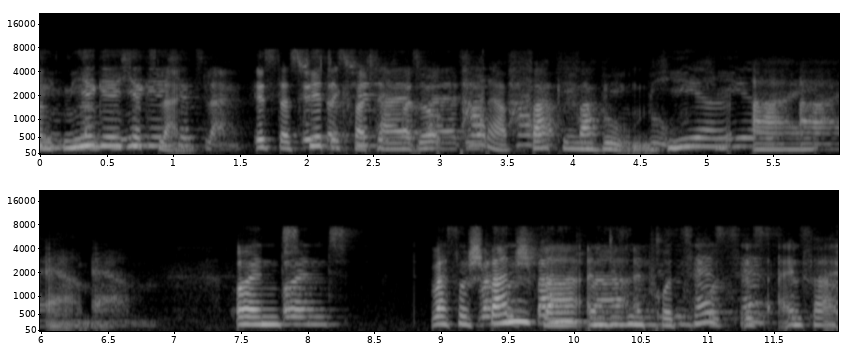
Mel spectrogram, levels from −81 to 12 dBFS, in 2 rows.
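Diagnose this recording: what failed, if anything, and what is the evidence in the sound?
The failure is in call processing at the far end: echo with no canceller. For the whole clip, every bit of speech comes back roughly 0.4 s later as a thinner copy sitting only about 7 dB under the original. That points to the other side playing the call on a loudspeaker, their mic picking it up, and no echo cancellation stripping it out before it returns across the network. The G.722 path tops out at 8 kHz, and the echo carries that same bandwidth.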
